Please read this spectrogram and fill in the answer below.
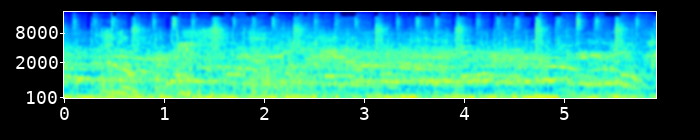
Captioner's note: people cheering; kicks thudding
